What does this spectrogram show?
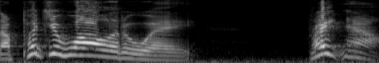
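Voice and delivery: put-on loud, grown-up big girl voice. Thanking a supporter, the speaker tells them to put their wallet away in a big girl voice. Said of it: "my big girl voice".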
